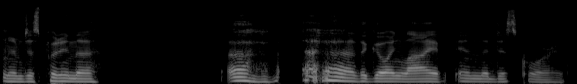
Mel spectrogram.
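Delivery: a sultry morning voice. Real, not acted. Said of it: "Oh, I sound so sultry".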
